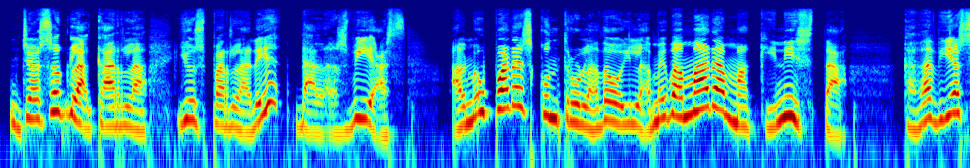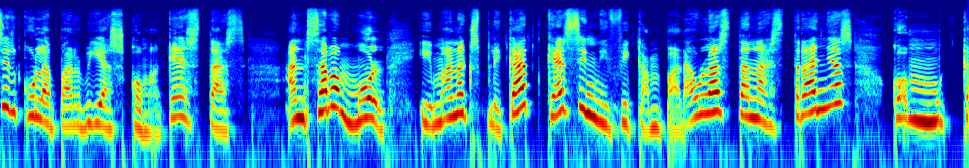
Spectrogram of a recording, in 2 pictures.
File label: female catalan kid comercial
